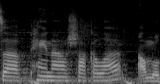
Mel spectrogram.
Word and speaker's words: pain au chocolat: do you say the French word it's a pain au chocolat i'm gonna call it chocolate sauce that's good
